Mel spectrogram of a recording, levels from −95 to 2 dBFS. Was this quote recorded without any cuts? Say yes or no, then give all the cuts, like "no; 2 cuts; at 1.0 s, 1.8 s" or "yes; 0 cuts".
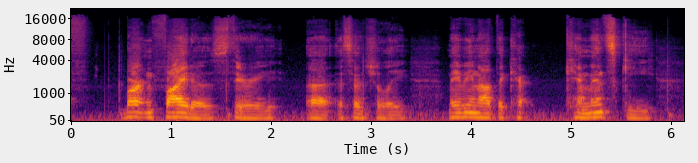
yes; 0 cuts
